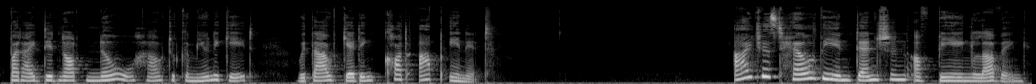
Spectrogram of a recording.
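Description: A woman reading a spiritual book of dialogue aloud as a scripted narration, in a measured, deliberate manner. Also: lowish voice, darkish tone. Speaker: audiobook reader.

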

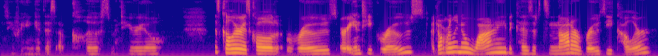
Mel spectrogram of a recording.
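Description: A young adult woman with a hoarse voice, hosting a casual pen unboxing with frequent ums. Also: fairly low pitch, moderate pace, no echo. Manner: chatty, frequent ums, occasional coughs. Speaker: pen reviewer. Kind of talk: unboxing chat. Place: indoors at a desk. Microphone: overhead camera on desk, hands only.

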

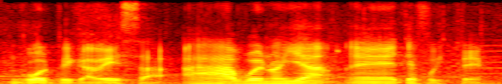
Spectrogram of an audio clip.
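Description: A man's voice: mid-range voice, unhurried, sharp tone. A man with a Chilean accent giving casual playthrough commentary, repeating himself and muttering as he thinks. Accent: Chilean Spanish. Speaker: gaming video host. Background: video game music behind the voice.

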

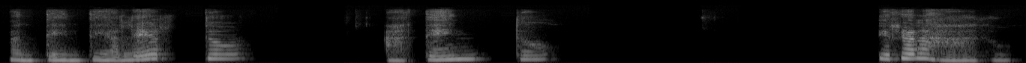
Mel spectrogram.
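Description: Woman guiding meditation, extremely slow, husky. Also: a little high. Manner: slow, pausing, calm instructional phrasing. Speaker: meditation guide. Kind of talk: guided meditation instruction.

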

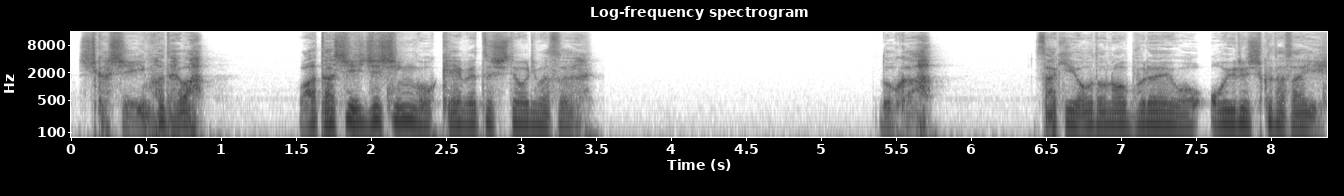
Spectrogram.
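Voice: mid-range voice, normal speed, pauses often, fairly bright tone, breathy edge, no echo, studio quality, pitched below the performer's own voice. A narrator voicing a humbled male police detective with stiff, old-fashioned, formal politeness. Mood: contrite, solemn.

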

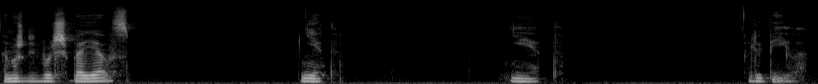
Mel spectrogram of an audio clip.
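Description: A troubled young village wife in a radio drama. Her voice is husky and creaky, with breathy, emotional delivery. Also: low-pitched, completely flat delivery, extremely slow, pauses often, heavily acted. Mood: anguished. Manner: breathy, emotional, drops into whispered asides. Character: troubled young peasant wife hiding an old love. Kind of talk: Soviet radio play acting. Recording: 1980s radio drama recording.

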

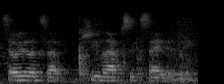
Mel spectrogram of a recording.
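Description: Distant, low-voiced young woman reading a script. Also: fairly even intonation, fairly quick. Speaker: narrator reading stage directions at a table read. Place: home dining room, group around a table. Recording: roomy, distant mic, loud noise and clicks.

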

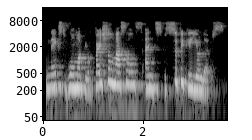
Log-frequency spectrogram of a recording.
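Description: A woman giving a measured, instructive lecture on radio presenting, with a trained, loud voice and frequent ums. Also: on the high side. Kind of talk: recorded lecture. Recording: echoey, dull lo-fi room recording.

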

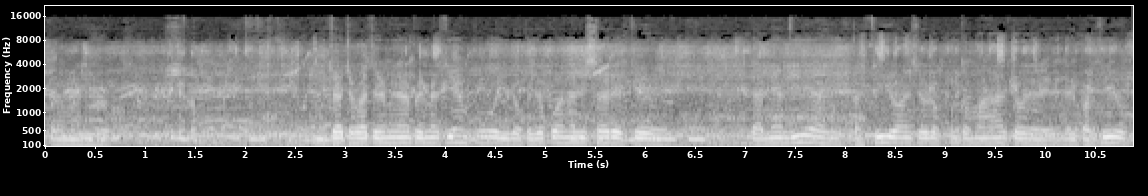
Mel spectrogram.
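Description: A man's voice: a little high, rough recording. A young man from Ecuador with an Ecuadorian accent, chatting casually as he reacts to a football match and talks to his viewers, in a small room. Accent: Ecuadorian Spanish. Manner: chatty, slangy, addresses viewers as pals.

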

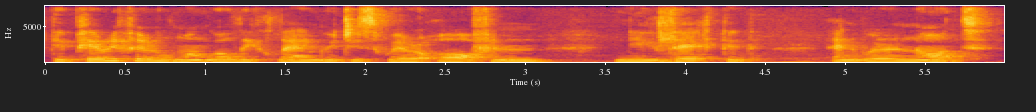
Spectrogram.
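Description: A woman in her forties hosting and explaining a language topic in a measured, academic way, recorded on a laptop in a small room. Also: mid-range voice, fairly even intonation, mellow. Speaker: host. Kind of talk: scripted explainer lecture. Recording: roomy echo.

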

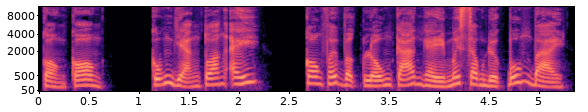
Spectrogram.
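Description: Low-voiced calm, firm father played by a woman. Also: normal speed, dry recording, lightly acted. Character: calm, firm middle-aged father and school principal. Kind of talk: animated cartoon voice acting. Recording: clear music behind the voice.

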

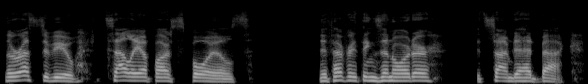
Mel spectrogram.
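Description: Woman acting a low-voiced stoic pirate captain. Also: normal speed, dry recording, studio quality, lightly acted. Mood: calm, commanding. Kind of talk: video game voice acting.

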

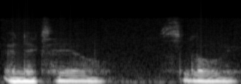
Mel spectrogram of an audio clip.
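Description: A man narrating a guided relaxation meditation in a soothing, measured way, with long pauses between short phrases. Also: deep voice, completely flat delivery. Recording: dull recording with audible hiss.

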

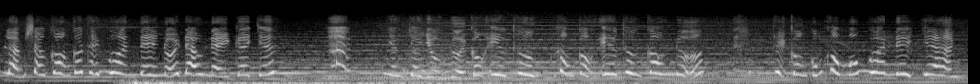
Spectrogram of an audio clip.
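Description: A woman's voice: very high voice, normal speed, over loud music. A woman voicing a tearful, lovesick young maiden who laments her heartbreak in a cartoon fairy tale. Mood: sorrowful, pleading.

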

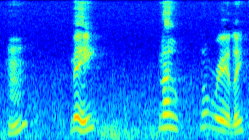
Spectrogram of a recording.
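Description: A man's voice: very high voice, expressive, takes it slowly, lo-fi sound, exaggerated voice. A man playing a pompous but well-meaning knight, formal and breezy, in a comedy fantasy cartoon. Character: pompous male knight, trying to be kinder. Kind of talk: comedic animated fantasy voice acting. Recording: loud storm-like background noise.

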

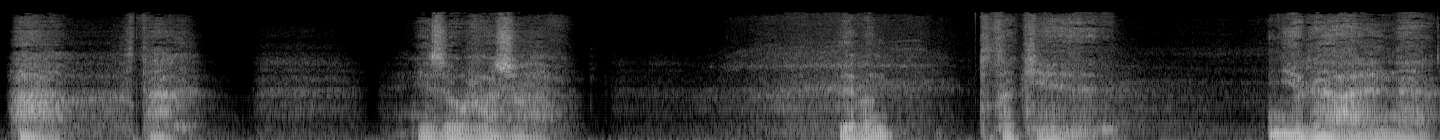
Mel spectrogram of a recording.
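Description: An actor in a radio play playing a shaken, evasive theatre director who speaks haltingly. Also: male voice, deep voice, slight background noise. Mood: dazed, halting. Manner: hesitant, halting. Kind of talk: radio drama acting.

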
